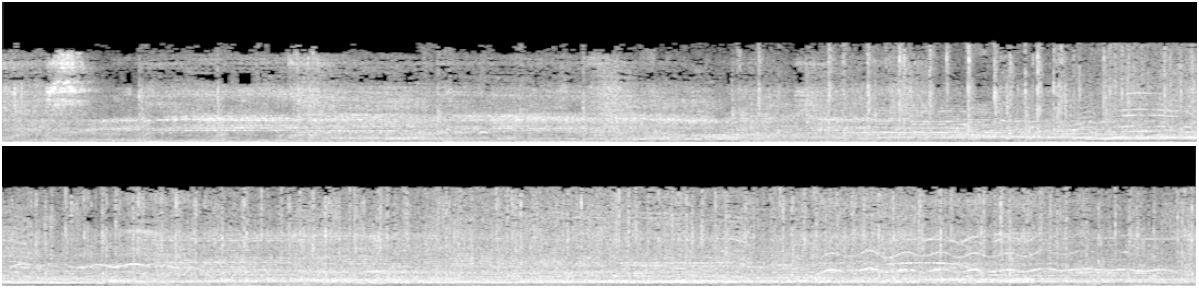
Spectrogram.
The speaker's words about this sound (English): The guy who jumped on, he's being kicked out of the game. Whoa! That's why everybody was cheering.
